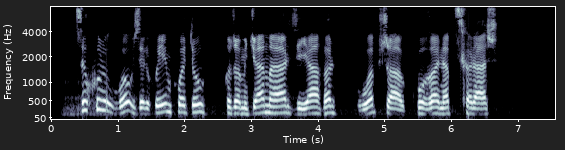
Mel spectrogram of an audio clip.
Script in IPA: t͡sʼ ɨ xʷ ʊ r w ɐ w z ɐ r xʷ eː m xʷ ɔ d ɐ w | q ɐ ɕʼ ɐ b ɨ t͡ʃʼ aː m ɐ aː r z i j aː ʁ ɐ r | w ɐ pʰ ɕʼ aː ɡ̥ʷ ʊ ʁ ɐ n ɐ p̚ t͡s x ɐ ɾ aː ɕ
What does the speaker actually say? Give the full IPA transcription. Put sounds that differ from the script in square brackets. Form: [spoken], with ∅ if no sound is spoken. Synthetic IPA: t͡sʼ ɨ xʷ ʊ r w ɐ w z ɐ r xʷ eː m xʷ ɔ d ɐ w | q [ə] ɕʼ ɐ [m] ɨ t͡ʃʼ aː m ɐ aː r z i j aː ʁ ɐ r | w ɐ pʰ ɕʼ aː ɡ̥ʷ ʊ ʁ ɐ n ɐ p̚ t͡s x ɐ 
